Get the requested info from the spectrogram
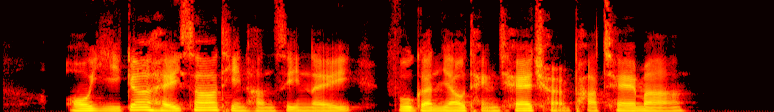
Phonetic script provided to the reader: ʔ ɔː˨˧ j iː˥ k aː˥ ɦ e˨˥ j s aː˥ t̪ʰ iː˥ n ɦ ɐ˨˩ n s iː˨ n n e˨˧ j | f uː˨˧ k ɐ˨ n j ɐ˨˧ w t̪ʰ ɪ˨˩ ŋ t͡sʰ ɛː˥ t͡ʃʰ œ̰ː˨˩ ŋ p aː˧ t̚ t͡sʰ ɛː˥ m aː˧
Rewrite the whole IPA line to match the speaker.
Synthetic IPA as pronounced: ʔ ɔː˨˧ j iː˨˩ k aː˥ ɦ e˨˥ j s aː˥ t̪ʰ iː˨˩ n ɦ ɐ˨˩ n s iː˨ n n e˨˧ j | f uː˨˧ k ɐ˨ n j ɐ˨˧ w t̪ʰ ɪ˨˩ ŋ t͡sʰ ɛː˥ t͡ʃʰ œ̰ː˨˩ ŋ pʰ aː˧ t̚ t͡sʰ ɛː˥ m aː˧

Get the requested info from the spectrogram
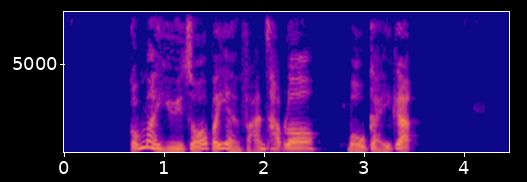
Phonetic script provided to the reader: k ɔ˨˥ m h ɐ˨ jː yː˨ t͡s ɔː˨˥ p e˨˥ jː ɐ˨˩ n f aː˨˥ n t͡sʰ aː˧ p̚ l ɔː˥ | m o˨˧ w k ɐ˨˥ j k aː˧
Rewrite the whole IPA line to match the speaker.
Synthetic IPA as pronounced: k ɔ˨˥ m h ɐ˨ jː yː˨ t͡s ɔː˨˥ p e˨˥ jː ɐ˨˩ n f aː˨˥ n t͡sʰ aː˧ p̚ l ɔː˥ | m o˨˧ w k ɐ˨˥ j k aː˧

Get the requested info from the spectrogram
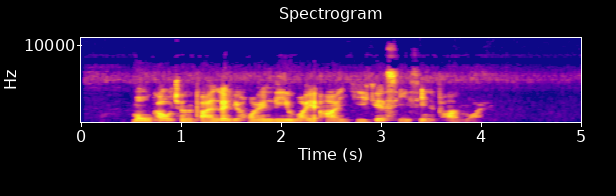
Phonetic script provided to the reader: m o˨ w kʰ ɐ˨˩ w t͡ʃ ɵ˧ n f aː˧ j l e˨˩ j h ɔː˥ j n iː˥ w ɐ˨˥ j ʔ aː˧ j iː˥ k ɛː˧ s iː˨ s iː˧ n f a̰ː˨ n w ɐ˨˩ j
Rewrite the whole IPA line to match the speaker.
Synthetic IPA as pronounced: m o˨ w kʰ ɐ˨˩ w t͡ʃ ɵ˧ n f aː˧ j l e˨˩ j h ɔː˥ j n iː˥ w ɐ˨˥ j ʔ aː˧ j iː˥ k ɛː˧ s iː˨ s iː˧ n f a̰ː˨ n w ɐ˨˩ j

